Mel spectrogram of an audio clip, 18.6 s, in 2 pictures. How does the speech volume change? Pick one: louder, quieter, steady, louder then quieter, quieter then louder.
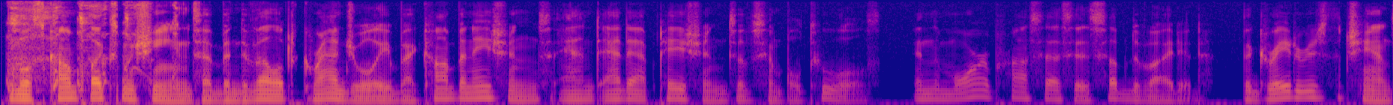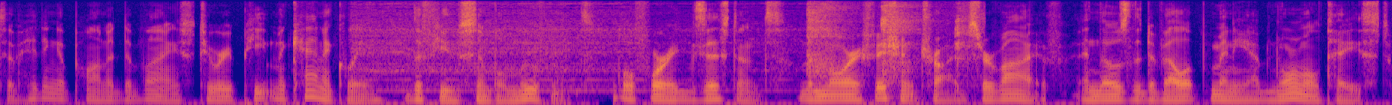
quieter then louder.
